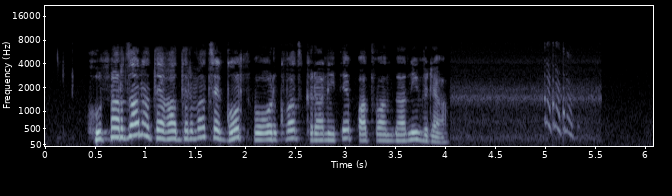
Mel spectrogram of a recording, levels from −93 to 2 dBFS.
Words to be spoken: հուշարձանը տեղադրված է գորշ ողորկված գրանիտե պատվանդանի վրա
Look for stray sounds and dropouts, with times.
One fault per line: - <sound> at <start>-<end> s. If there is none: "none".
- chirp at 5.0-5.4 s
